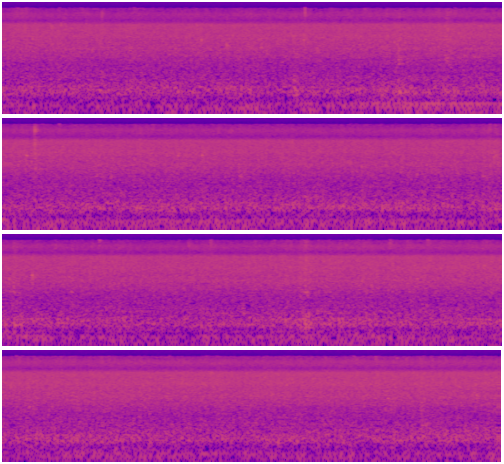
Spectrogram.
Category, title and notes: Soundscapes > Nature
RAIN-Samsung Galaxy Smartphone Heavy, Rumbling Wind Nicholas Judy TDC
Heavy rain, rumbling wind.
nature, rain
